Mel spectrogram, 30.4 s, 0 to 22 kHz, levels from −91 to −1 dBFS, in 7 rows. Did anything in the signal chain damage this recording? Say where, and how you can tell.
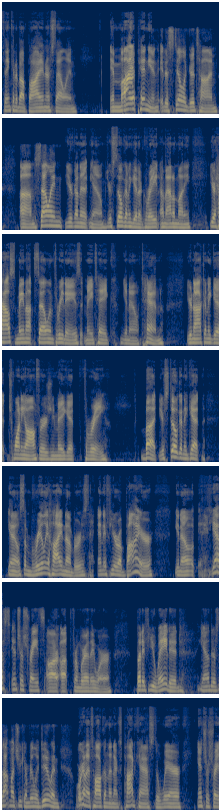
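Yes. The damage is all on the network and codec side of the call.

Short stalls from a late packet occur at 2.27 to 2.32 s and at 21.07 to 21.15 s, just after "you're a buyer you". The sound is held for about 23 ms and then 61 ms before resuming unchanged. The jitter buffer ran dry and the receiver stretched the last sound until the packet arrived.

Short concealed packet loss follows each stall, at 2.40 to 2.44 s, 21.25 to 21.29 s and 21.37 to 21.40 s. Each lost 20 ms of audio and is heard as a brief smear or wobble. The decoder extrapolated the preceding sound to cover the gap, then crossfaded back into real audio.

A call bitrate drop runs from 2.99 to 6.08 s, ending before "you know you're still". The encoder fell from 32 to 14 kbps for about 1.8 s at its lowest, and bandwidth narrowed from 20 kHz to 8 kHz. 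A second drop runs from 21.71 to 27.54 s, before "going to talk on", going to 13 kbps for 5.8 s. Both passages sound muffled and grainy.

A jitter buffer speed-up occurs at 23.17 to 23.47 s. Playback runs at about 112% speed with unchanged pitch, so the speech sounds briefly hurried. The receiver trimmed a few tens of milliseconds in pitch-period slices to shrink a buffer that had grown too deep.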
